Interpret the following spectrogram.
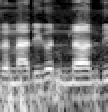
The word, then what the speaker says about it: Nadi: I pronouncing it as Nandi. Its because in Fijian 'd' is pronounced as 'nd' so if there's 'd' in the spelling it will be pronounced as 'nd' So, Nadi is pronounced as Nandi here.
